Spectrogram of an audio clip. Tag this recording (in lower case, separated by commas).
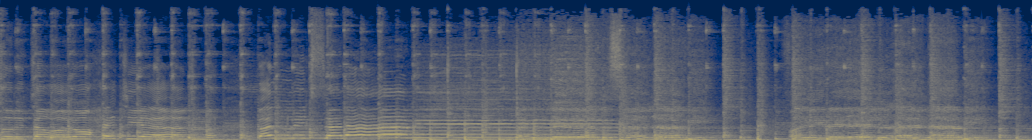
music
